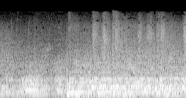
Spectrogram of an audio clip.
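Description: Brass marching band playing as it marches: held brass chords that swell louder just under a second in.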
